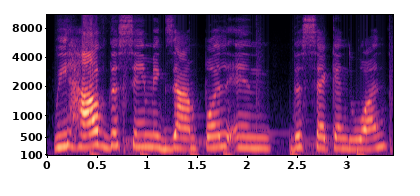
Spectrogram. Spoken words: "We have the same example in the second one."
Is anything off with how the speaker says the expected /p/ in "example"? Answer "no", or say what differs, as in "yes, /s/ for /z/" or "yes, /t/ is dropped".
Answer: no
